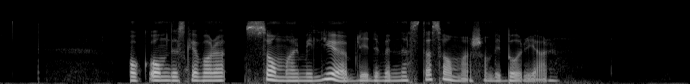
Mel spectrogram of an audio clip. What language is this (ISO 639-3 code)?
swe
